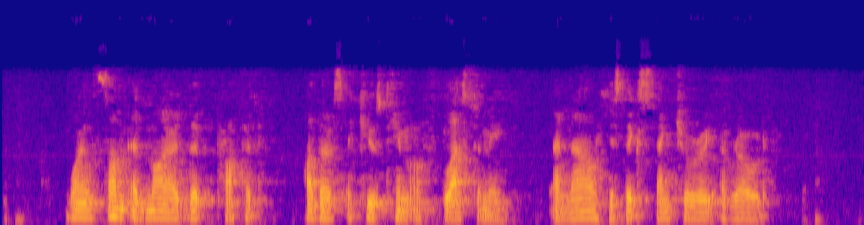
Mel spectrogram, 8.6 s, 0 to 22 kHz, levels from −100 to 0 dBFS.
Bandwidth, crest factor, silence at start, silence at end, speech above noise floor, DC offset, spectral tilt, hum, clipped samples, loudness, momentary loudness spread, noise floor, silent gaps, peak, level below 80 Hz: 7.4 kHz; 22 dB; 0.15 s; 0.45 s; 29 dB; under 0.1%; -6.5 dB/octave; none; under 0.1%; -25 LUFS; 9 LU; -53 dBFS; none; -2 dBFS; -50 dBFS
